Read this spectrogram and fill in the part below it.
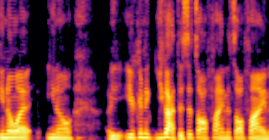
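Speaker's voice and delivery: mock forced casual tone. Retelling a movie mother saying goodbye to her son: imitating someone acting nonchalant. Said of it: "trying to act all nonchalant".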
